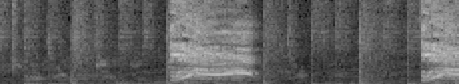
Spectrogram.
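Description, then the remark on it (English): A woman lets out two loud, high-pitched screams, the first longer and wavering, the second cut short, with quieter murmuring and background noise between them. “she can be heard testing her friend's patient with her incessant screaming”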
